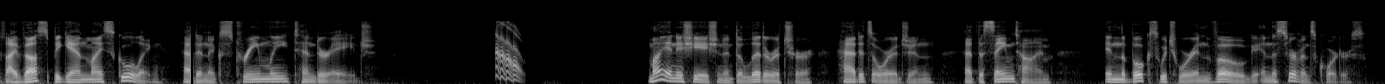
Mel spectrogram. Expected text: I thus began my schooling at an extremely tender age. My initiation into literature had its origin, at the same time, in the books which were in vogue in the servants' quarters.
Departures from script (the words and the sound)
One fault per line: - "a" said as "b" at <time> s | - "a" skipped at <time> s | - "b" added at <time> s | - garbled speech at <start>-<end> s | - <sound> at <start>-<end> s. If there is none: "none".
- dropout at 1.9-1.9 s
- chirp at 5.0-5.3 s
